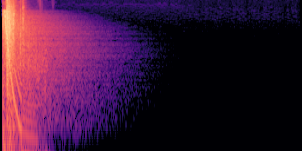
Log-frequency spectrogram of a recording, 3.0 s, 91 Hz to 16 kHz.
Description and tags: Silenced Gun:2
A silenced pistol shot made of alot of different sounds! ENJOY!!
